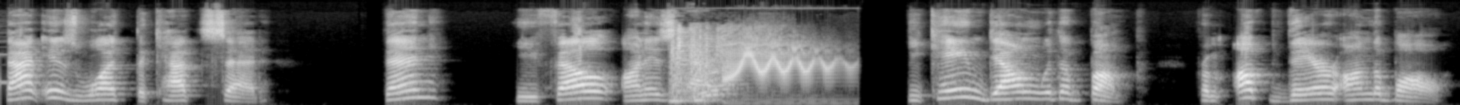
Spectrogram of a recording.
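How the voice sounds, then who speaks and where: A woman reading a storybook aloud to children in an animated storytelling style. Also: mid-range voice, slow, long pauses.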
